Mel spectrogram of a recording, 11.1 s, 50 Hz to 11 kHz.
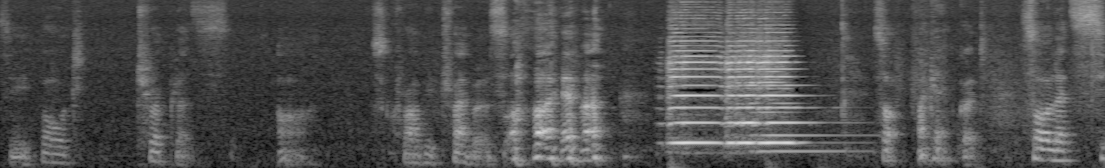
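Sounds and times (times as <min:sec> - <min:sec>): violin bowed phrase: 0:06.6 - 0:08.9.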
